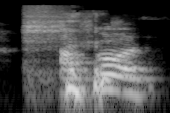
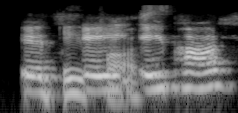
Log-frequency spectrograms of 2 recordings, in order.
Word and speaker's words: Apos: before this began, and I was under the impression it was após, which is Portuguese for after. And I thought, oh yeah, that totally makes sense. It means after, right? No, it's APOS is how you say it.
